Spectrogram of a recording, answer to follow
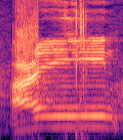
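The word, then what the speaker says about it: عين: বর্ণ আগে বলছি আমি, এটা কণ্ঠনালীতে যাবে কি আইন, আইন। এটা যতক্ষণ কণ্ঠনালীতে না যাবে এটা উচ্চারণ হবে না, মুখে রাখে আপনি যত দিকে চাবেন এটা উচ্চারণ কি সহি হবে না, শুদ্ধ হবে না।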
